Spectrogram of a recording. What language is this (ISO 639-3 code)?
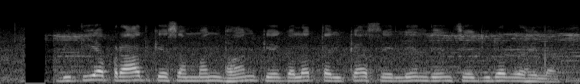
bho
